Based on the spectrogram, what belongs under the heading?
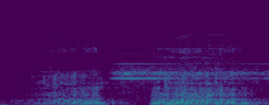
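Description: A wolf growls loudly, a deep, rough snarl that breaks briefly and then surges back even harder, rumbling continuously with no voices present.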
